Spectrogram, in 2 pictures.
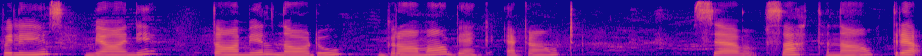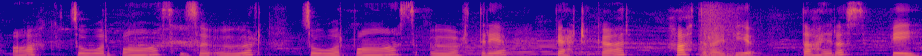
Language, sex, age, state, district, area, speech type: Kashmiri, female, 45-60, Jammu and Kashmir, Bandipora, rural, read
